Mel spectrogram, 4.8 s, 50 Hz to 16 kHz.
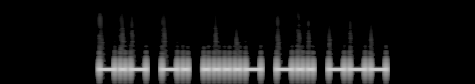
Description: Morse code, heard as a keyed tone, about 22 wpm, 700 Hz. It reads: KN4DO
